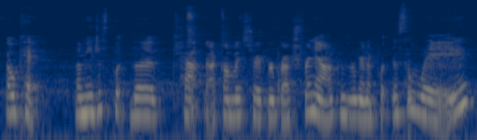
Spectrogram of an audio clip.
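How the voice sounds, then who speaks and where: Young woman nail educator, slightly squeaky, a bit gravelly, chatty live-tutorial delivery. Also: fairly quick, slight background noise. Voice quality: a little squeaky. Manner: chatty, reads and answers viewer comments.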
